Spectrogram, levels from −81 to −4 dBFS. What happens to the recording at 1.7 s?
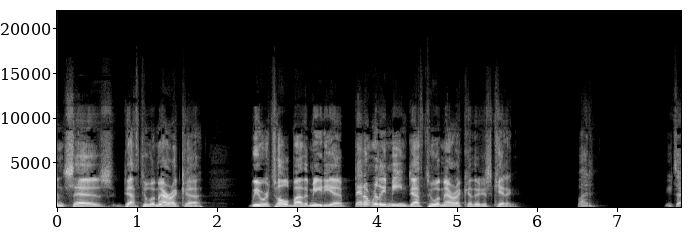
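Nothing goes wrong at 1.7 s: the speech runs on intact through that moment, with no dropout, click or distortion.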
